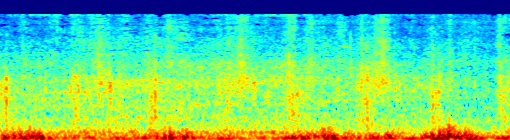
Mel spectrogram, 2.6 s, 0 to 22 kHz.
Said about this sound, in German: Wir laufen schon. Egal. 10. 9, 8, 7. Wir laufen trotzdem schon.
